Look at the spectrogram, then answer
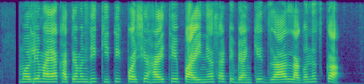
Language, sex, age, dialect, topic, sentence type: Marathi, female, 25-30, Varhadi, banking, question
